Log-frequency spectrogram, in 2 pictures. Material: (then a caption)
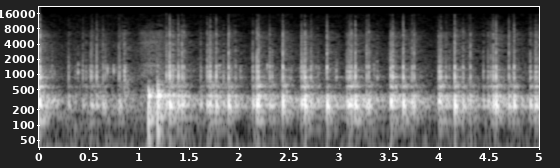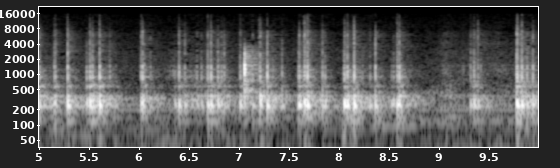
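Paper. A thick, solid paperback book with a paper cover and pages is held in both hands while fingertips and nails tap on the page edges and the cover. The result is a steady run of quick, light, dry taps and scratchy patter with crisp clicks that die away almost instantly.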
